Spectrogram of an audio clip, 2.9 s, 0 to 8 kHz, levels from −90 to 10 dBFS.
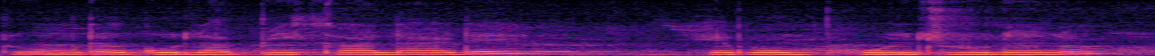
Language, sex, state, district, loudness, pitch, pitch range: Bengali, female, West Bengal, Cooch Behar, -14 LUFS, 265 Hz, 250-285 Hz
